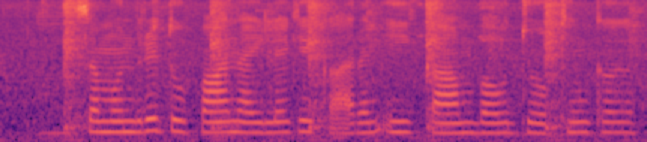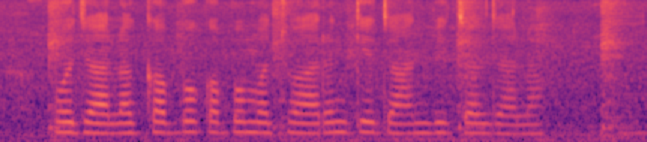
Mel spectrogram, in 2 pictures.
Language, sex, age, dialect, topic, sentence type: Bhojpuri, female, 18-24, Western, agriculture, statement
